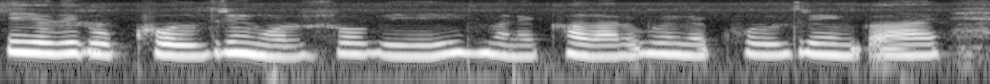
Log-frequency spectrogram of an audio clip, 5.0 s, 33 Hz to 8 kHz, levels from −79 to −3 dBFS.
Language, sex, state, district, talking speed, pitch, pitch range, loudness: Chakma, female, Tripura, Unakoti, 145 wpm, 225 Hz, 205-245 Hz, -14 LUFS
